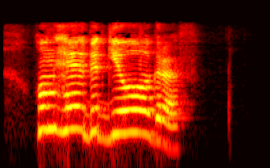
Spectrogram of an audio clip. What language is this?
Bashkir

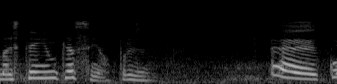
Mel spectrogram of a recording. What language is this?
Portuguese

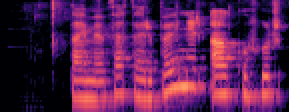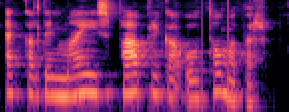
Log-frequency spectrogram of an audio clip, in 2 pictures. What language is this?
Icelandic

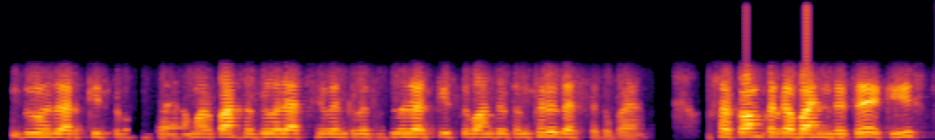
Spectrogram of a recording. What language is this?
Maithili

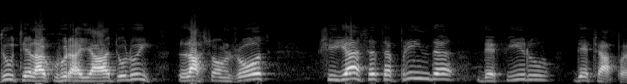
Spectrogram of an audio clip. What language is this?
Romanian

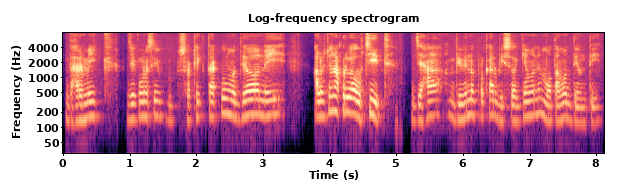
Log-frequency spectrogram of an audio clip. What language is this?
Odia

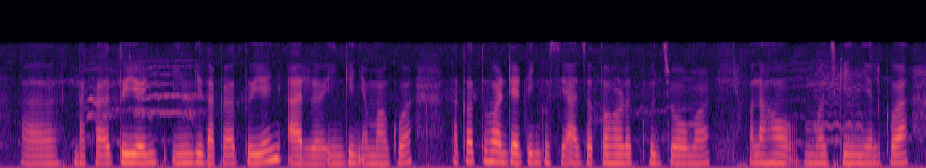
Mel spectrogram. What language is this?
Santali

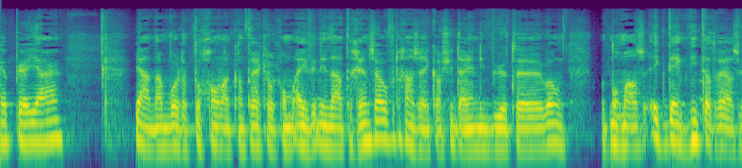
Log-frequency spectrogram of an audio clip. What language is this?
Dutch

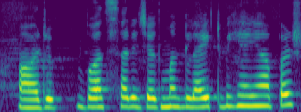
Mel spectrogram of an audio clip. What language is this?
Hindi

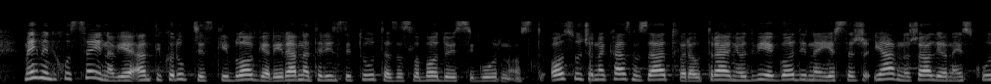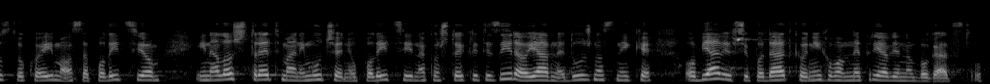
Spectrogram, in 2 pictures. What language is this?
Croatian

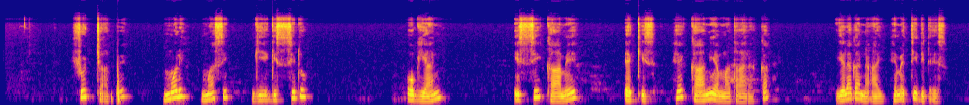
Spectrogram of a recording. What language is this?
Wolaytta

